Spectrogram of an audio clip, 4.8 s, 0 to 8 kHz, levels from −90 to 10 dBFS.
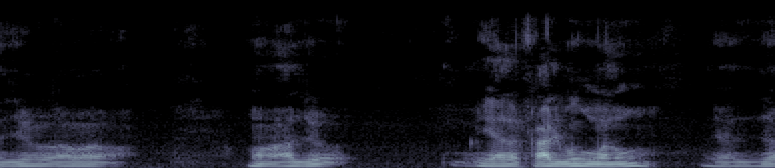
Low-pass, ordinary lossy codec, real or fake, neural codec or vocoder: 7.2 kHz; none; real; none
